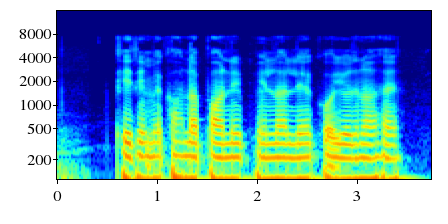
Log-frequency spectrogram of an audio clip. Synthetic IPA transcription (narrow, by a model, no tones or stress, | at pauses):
pʰɪɾimẽkʰaːnapaːnimɪlnaleko̰joːd͡ʒnaɦɛː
